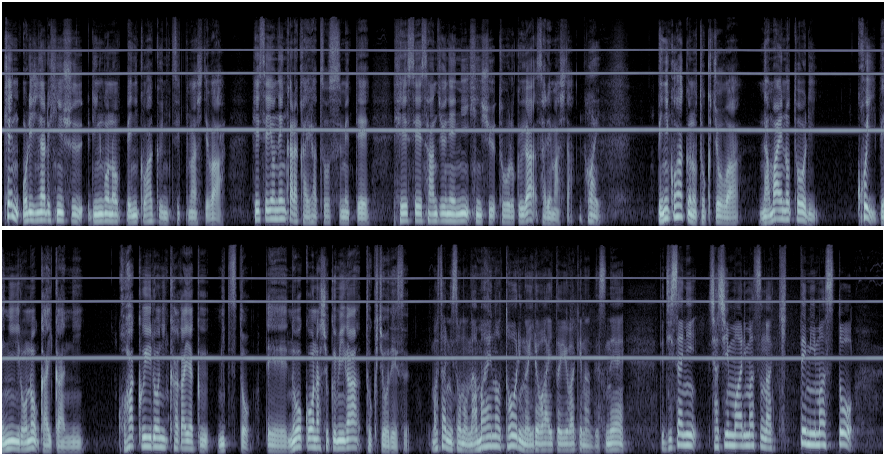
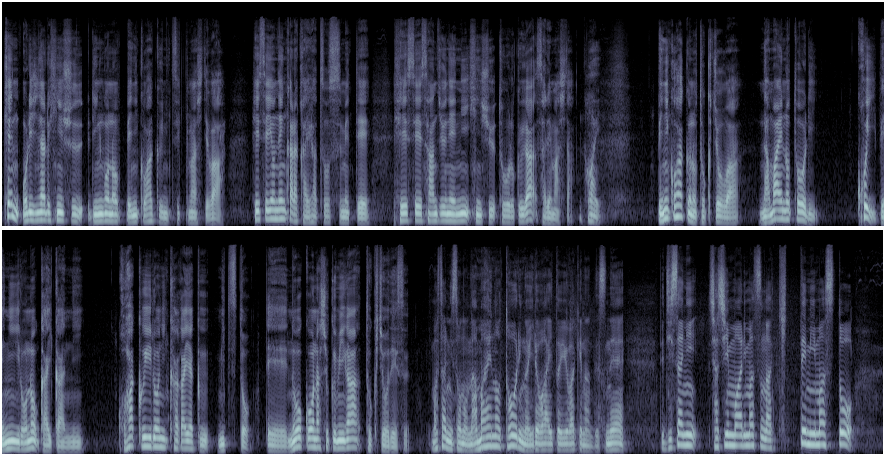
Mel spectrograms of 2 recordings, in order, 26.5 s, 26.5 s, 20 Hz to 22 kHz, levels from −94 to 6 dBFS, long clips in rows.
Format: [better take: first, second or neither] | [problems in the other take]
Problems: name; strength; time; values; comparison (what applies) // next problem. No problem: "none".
second | high-pitched whine; loud; throughout; 2 kHz, 9 dB below the speech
